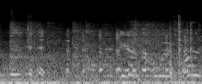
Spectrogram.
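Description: A middle-aged woman laughs nearby.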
